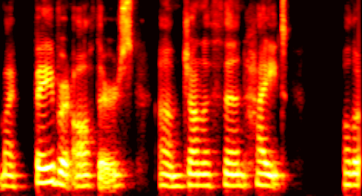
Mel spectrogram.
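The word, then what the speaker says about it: Haidt: favorite authors um Jonathan height although his last name is spelled h AI DT but it's pronounced height um just I think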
